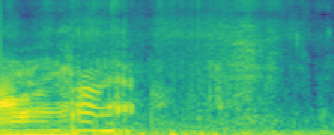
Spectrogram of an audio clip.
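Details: Two young wolfdog puppies (not pure wolves), Silas the bigger and Bear the smaller, give rough, wavering growls with a higher whining edge while play-wrestling and jaw sparring, then scuffling; normal play, not serious, a voice faintly mixed in.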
